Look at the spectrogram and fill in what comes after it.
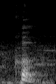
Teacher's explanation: ED gen son t parce que li placé après une consonne non sonore qui est k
